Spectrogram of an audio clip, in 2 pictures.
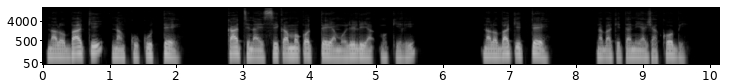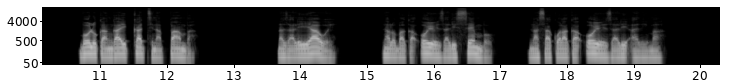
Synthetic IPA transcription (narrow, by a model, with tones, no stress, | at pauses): na˨lo˨ba˦ki˦na˨ŋ̩˨ku˨ku˦tɛ˦ | ka˦ti˨na˨e˨si˦ka˦mɔ˦kɔ˦tɛ˦ja˨mo˨li˦li˦ja˨mo˨ki˨li˦ | na˨lo˨ba˦ki˦tɛ˦ | na˨ba˨ki˨ta˨ni˨ja˨ʒa˨ko˦bi˨ | bo˦lu˨ka˨ŋɡa˦i˦ka˦tʰi˨na˨pa˦mba̰˨ | na˨za˨li˦ja˦we˨ | na˨lo˨ba˨ka˨ʔo˦jo˦e˨za˨li˦sɛ˦mbo˨ | na˨sa˨ko˨la˨ka˨ʔo˦jo˦e˨za˨li˦ʔa˨li˨ma˦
